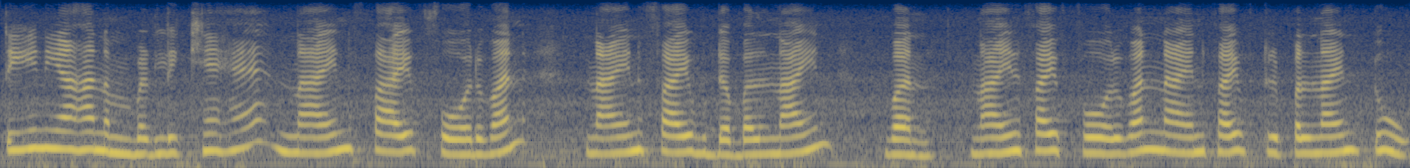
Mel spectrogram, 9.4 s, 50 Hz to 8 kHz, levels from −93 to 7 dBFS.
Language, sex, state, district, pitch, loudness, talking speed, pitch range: Hindi, female, Haryana, Charkhi Dadri, 250 Hz, -14 LUFS, 155 wpm, 235-270 Hz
